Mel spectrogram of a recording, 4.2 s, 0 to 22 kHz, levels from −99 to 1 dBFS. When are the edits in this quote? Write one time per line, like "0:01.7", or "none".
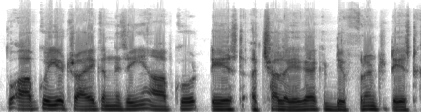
none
